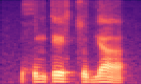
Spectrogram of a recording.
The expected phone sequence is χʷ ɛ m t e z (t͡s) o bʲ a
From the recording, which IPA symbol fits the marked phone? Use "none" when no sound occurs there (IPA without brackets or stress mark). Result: t͡s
